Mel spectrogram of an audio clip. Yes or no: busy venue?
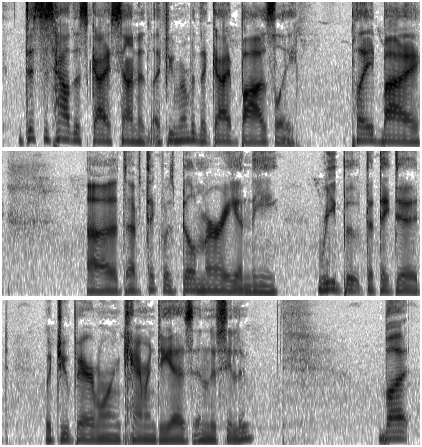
yes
